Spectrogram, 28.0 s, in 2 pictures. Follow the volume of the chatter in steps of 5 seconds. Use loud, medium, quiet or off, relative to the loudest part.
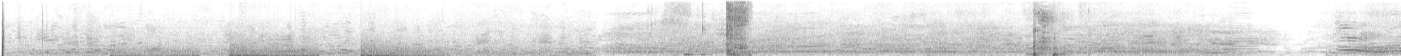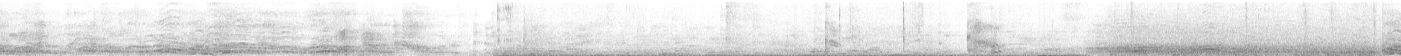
medium, medium, medium, medium, medium, loud.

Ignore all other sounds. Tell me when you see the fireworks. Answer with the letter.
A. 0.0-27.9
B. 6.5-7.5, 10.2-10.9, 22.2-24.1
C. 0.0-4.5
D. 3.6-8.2
C.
